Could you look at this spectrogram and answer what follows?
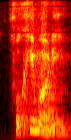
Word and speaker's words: Fujimori: Roberto Helbert Sánchez Palomino tiene 9,5493 y doña Keiko Sofía, perdón, es Fujimori o Fujimori, ¿cómo pronuncian ustedes en Perú? De hecho, Fujimori.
